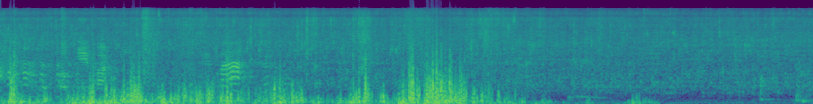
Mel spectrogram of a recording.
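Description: Low, irregular buffeting noise on the camera's microphone, with a few faint voices. It dies away after about five seconds to a quiet background.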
